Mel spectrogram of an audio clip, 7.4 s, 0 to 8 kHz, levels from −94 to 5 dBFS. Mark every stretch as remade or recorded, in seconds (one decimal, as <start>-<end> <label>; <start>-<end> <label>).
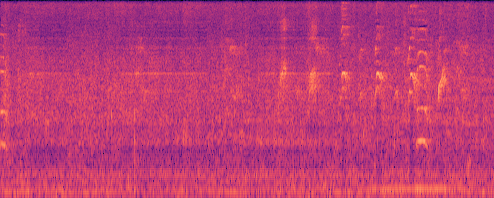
0.0-0.4 recorded; 0.4-1.0 remade; 1.0-1.8 recorded; 1.8-3.1 remade; 3.1-3.9 recorded; 3.9-5.0 remade; 5.0-7.4 recorded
